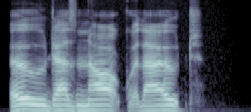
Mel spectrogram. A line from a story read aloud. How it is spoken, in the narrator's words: he growled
